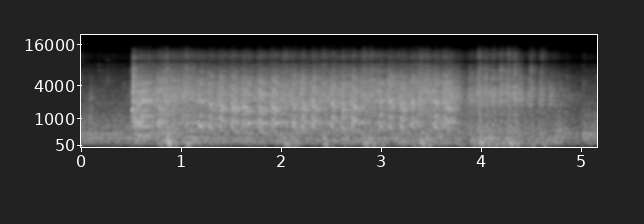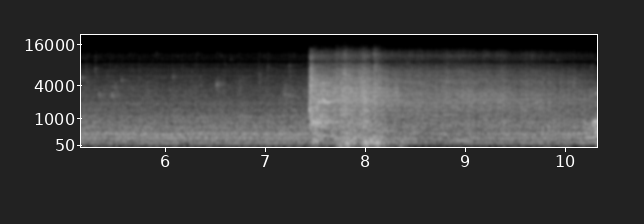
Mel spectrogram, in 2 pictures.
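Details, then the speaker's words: 1982 Fiat 124 Spider engine, rebuilt twice, with valve shims replaced and timing just set, on first start attempts: long cranking with a few weak firings that never catch. Ignition timing is still being tweaked and it won't idle. "all right so we're still chasing in a little bit but we got some fires off there um it's just going to take some more tweaking"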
